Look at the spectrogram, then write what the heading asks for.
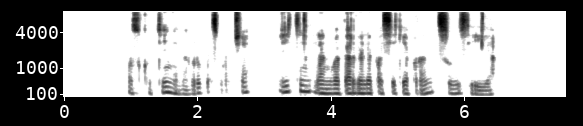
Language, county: Lithuanian, Vilnius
